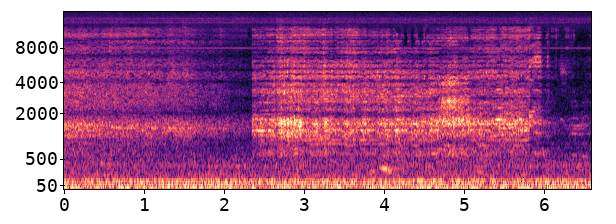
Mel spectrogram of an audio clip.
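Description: Car driving away in a film soundtrack played through a TV speaker: a steady hiss-like noise over a low hum, changing abruptly to a different steady noise a little over two seconds in.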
